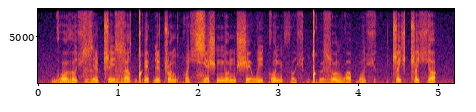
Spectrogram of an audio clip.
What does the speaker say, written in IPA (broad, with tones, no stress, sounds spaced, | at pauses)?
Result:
ɡʱ o˦ ð o˨ ç ɮ i˨ ʈ͡ʂ i˨ ɮ ʌ˦˨ l ǃʼ e˦ ɓ i˦ ʈ͡ʂ o˦ n qʷ e˨ ç ʑ ɛ˦ ʃ ɲ o˦ n ʃ e˦˨ w i˦ k o˦ ɲ θ o˨˦ ç ǃʼ ɯ˨ ɮ o˨ l w ʌ˨ ɓ o˦˨ ç | ʈ͡ʂ ɛ˦ ç ʈ͡ʂ ʌ˦ ç ʌ˦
